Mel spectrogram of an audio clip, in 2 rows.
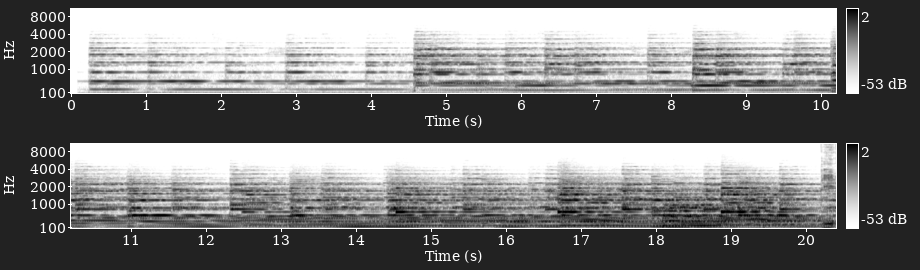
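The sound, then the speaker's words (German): Church bells of the Protestant town church in Kitzingen, Lower Franconia, on the bank of the Main, ring out for the 12 o'clock midday chime, one bell starting alone before more join in, building into a dense, overlapping peal with rich ringing overtones, steady and fairly loud throughout. “Das Mittagsläuten kommt heute aus Kitzingen.”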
